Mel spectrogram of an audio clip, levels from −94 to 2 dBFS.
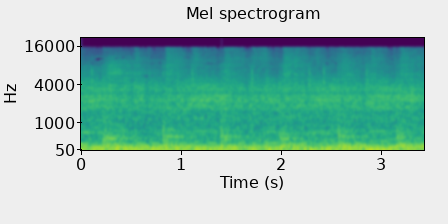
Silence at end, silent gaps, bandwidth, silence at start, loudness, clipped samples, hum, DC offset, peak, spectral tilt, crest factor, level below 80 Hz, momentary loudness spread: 0 s; none; 16 kHz; 0 s; -11 LUFS; under 0.1%; none; under 0.1%; 0 dBFS; -4.5 dB/octave; 10 dB; -18 dBFS; 1 LU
